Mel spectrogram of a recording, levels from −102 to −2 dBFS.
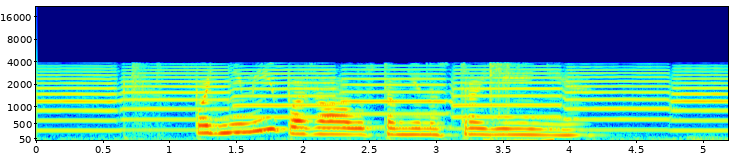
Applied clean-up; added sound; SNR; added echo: none; Coin (dropping) + Trumpet; 5 dB; none.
